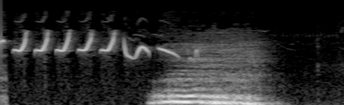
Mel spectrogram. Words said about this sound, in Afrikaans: Mag dit nie die koning se laaste brul wees nie. sê Arnoldus benoud. Dis nie hoe dit vir my geklink het nie. sê Hena onderlangs.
